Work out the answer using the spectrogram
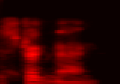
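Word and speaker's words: strychnine: S T R Y C H N I N E. Yeah, strick nine.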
